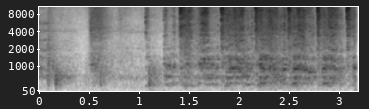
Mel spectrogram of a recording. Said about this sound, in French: j'ai envie de fouetter avec un fouet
